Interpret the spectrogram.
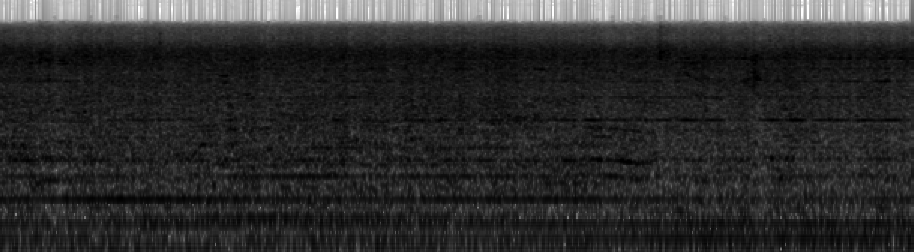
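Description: Steady hum inside a people-mover train car, with several constant tones from its motors or ventilation and people talking in the background.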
